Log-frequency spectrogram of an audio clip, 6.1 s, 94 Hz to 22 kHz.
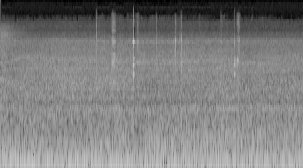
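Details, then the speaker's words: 1994 Honda Accord that had been stalling, after a throttle body cleaning that left it with surge idle; low, even rumble steady throughout with AC on, no hunting or surging; normal idle with AC on. "Wow. That is really good. Love it."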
